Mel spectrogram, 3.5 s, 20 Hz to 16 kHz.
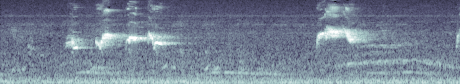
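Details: Red-whiskered bulbul responding near a decoy bird during trapping, 30 May 2016; a rapid run of warbled, liquid notes, then a second buzzy, slurred phrase about a second later, in a quiet setting.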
